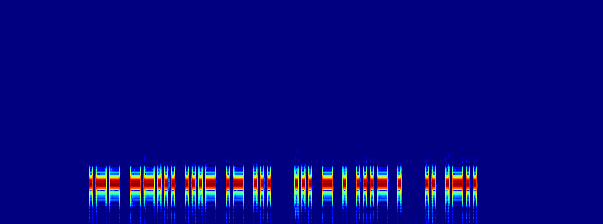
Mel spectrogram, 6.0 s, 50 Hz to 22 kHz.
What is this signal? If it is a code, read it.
Morse code, heard as a keyed tone, about 36 wpm, 700 Hz. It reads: W7VAS STEVE IL
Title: K1USN SST QSO Practice - 35wpm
